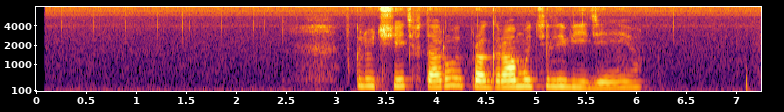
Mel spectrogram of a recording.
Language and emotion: Russian, neutral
